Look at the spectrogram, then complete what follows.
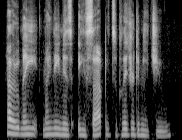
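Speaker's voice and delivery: light, gentle hint of a cartoon frog voice. Showing the planned voice for a character named Aesop: slightly Kermit voice. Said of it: "slightly Kermit".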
